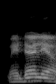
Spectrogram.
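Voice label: "medalion", Malay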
